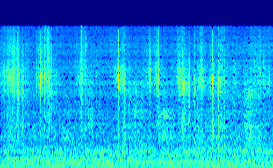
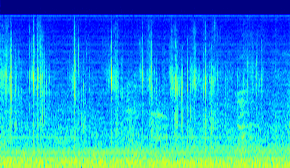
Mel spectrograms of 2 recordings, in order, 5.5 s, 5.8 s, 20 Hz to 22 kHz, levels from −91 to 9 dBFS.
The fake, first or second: first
